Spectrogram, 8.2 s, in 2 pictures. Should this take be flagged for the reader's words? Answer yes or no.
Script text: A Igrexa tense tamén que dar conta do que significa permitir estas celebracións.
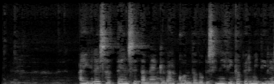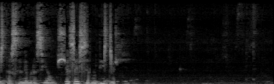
yes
